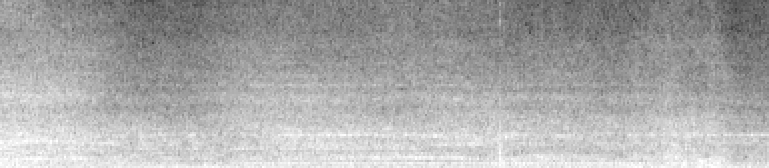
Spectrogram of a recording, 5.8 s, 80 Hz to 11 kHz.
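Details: BMW E46 after power steering pump, hoses and reservoir replacement, at cold start with the wheel turned lock to lock. A smooth, even low hum with no knocks, whine or pump groan; the pump is engaging and the petrol engine idles cleanly.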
